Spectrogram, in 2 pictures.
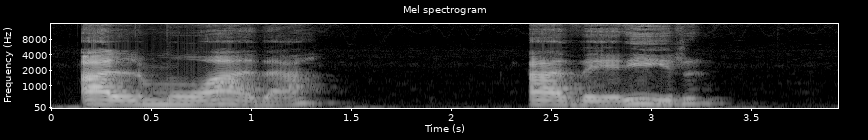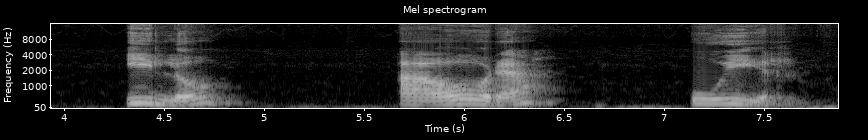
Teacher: As you probably already know, the H is silent in Spanish. It's not pronounced.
